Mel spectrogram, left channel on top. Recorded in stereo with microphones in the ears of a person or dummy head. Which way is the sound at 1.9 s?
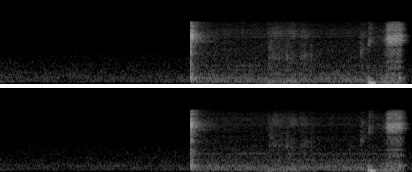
25° left (ahead or behind).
